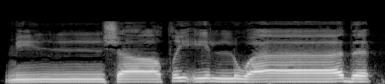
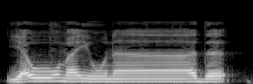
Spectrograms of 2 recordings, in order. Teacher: كذلك الأمر في المثال الثالث في هذه الصفحة وهو من سورة القصص قوله تعالى من شاطئ الوادي الأيمن، فالوادي أيضا كتبت من غير ياء في آخرها على نية الوصل، فإن وقفنا اضطرارا أو اختبارا نقول من شاطئ الواد من غير ياء في آخرها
